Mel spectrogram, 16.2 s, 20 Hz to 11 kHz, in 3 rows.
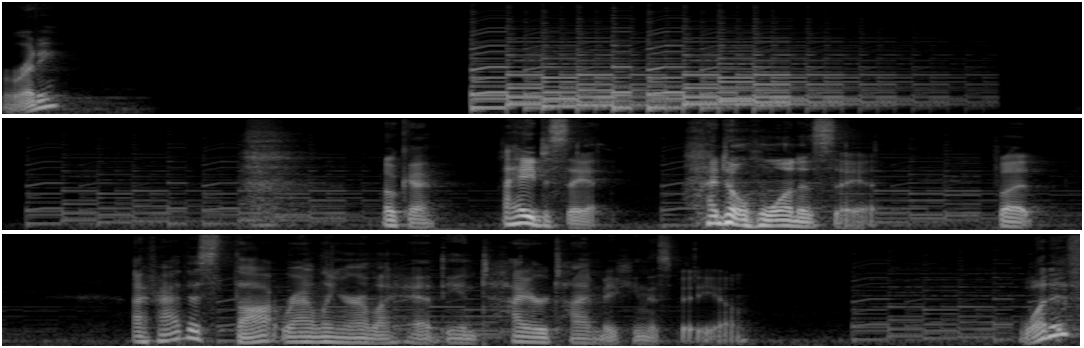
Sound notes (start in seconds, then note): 7.1 hah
